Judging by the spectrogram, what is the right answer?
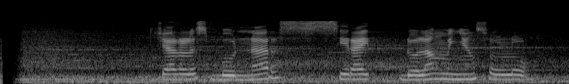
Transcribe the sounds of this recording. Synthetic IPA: t͡ʃarləsbonar | siɾajt̪̚dolaŋməɲaŋsolo

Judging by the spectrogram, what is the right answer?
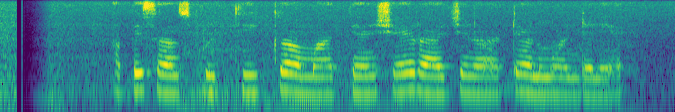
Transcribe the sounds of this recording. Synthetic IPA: ɐpesanskɾut̪ikɐɐmaːt̪jaːnʃɐjɾaːd͡ʒɐnaːʈeɐnuʋɐɳɖɐljɐ

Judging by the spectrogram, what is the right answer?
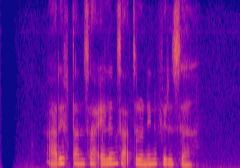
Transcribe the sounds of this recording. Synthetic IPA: ʔa̰ɾɪft̪ansahʔelɪŋsa̰ʔd̥ʒ̥ɾonɪŋfirz̥a

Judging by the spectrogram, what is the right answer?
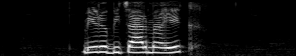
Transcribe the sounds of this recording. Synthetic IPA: meɾobit͡sarmaek

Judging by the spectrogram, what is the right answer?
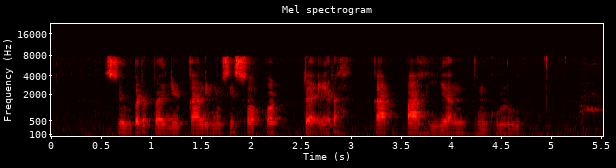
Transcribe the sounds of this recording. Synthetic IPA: sumbərb̥a̤ɲukalimusɪsɔkɔɖ̥a̤ʔeɾah | kapaɦijaŋb̥ə̤ŋkulu

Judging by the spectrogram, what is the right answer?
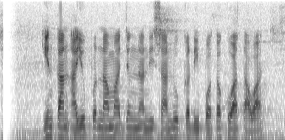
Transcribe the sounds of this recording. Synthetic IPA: ʔint̪anʔajupərnamad͡ʒɨŋnanisandukərdipɔt̪ɔkuwat̪awan

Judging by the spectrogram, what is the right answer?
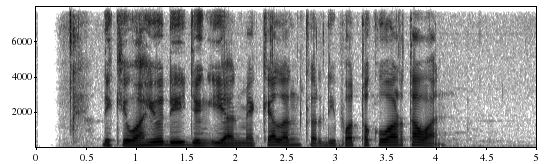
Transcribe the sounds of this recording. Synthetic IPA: dikiwaɦjudid͡ʒɨŋijanmɛkɛlənkɨrdipɔt̪ɔkəwart̪awa̰n

